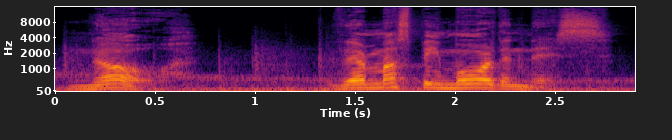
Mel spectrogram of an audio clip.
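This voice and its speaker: A man's voice: fairly high pitch, animated, takes it slowly, a bit bright, soft background music. A man playing a proud, loyal human leader in a fantasy audio drama, speaking formally and firmly. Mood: firm, earnest. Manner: formal, firm. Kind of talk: fantasy audio roleplay acting.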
